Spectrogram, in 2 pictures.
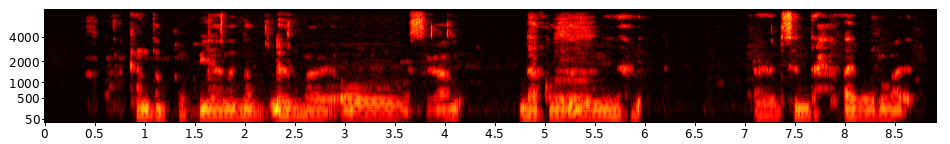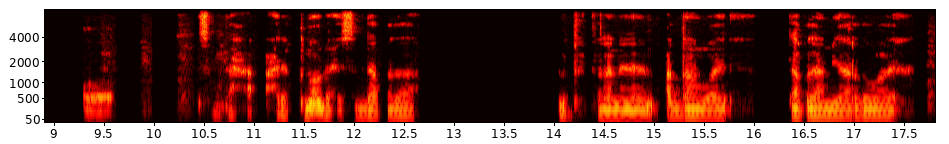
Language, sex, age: Somali, male, 18-24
